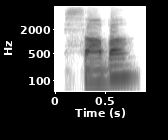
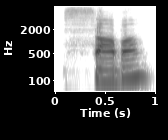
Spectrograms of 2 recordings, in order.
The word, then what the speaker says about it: Saba: Saba, Saba, rhymes with Abba, which is father.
